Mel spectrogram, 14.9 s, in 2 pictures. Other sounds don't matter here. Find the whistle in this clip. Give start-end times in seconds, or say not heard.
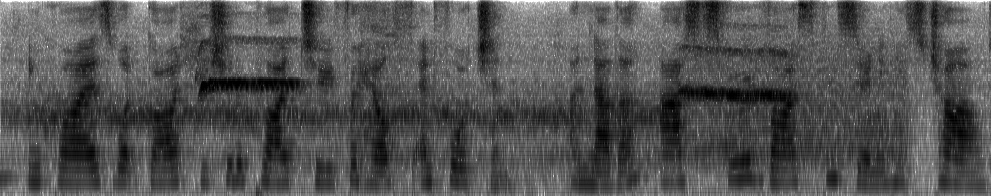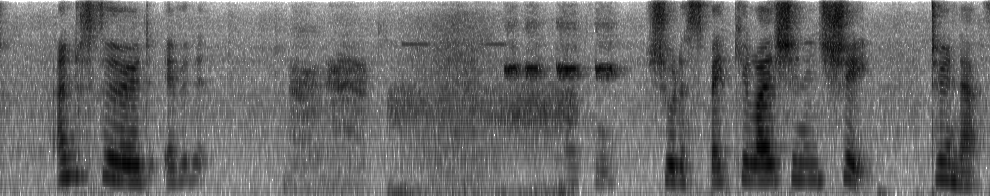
1.4-3.0, 5.0-6.8, 11.2-12.1.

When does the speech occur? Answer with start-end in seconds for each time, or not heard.
0.0-8.9, 11.7-14.8.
